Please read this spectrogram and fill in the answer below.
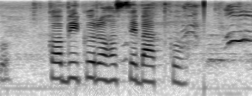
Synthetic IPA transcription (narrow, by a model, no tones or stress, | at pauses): kʌbikoɾʌɦʌsjebat̪ko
